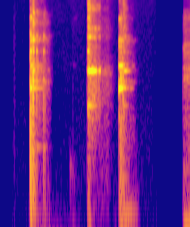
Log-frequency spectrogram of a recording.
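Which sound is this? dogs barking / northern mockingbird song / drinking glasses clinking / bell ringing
drinking glasses clinking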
